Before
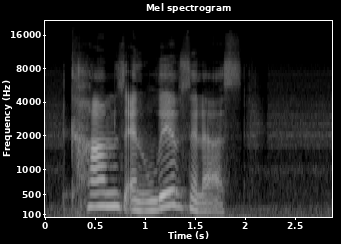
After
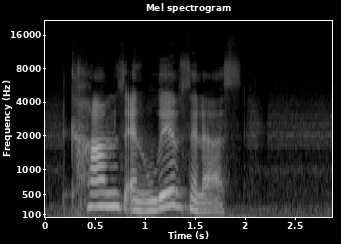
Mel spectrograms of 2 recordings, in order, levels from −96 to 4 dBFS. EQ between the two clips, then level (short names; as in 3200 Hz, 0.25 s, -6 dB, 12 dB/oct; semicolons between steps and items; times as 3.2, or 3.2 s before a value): high shelf 4400 Hz -9.5 dB; 0.0 dB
